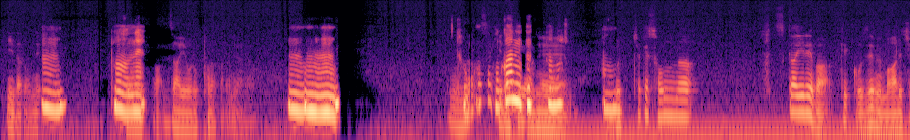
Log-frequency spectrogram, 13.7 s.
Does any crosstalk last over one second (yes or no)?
yes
